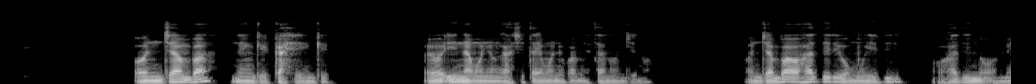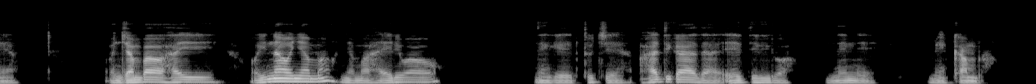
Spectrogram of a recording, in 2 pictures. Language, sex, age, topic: Oshiwambo, male, 18-24, agriculture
